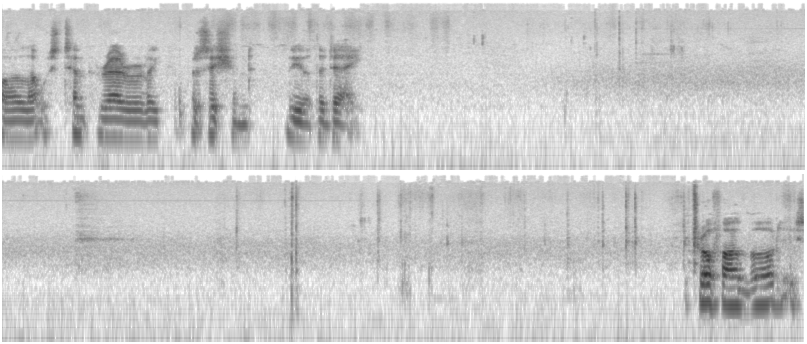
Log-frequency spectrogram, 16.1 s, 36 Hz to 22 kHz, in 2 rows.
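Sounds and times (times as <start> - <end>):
faint outdoor ambience: 0.0 - 16.0
light clicks and taps: 5.6 - 6.9.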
